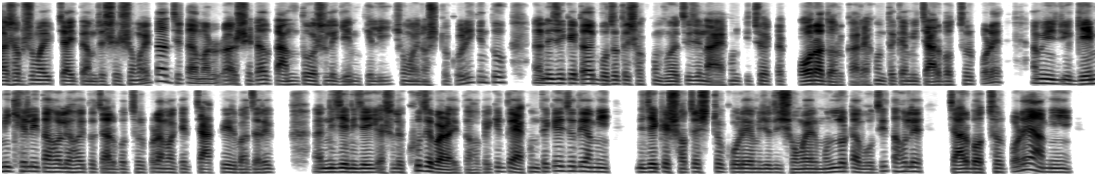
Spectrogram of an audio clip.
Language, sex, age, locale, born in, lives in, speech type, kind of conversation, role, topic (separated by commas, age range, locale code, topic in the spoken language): Bengali, male, 18-19, bn-BD, Bangladesh, Bangladesh, conversation, podcast, guest, আপনি জীবনের কোনো বড় ভুল থেকে কী শিখেছেন?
